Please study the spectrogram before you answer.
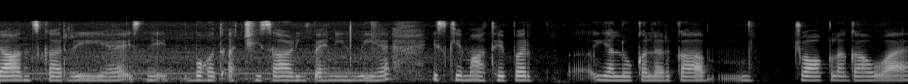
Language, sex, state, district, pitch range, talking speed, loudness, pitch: Hindi, female, Punjab, Pathankot, 185-195 Hz, 140 wpm, -24 LUFS, 190 Hz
